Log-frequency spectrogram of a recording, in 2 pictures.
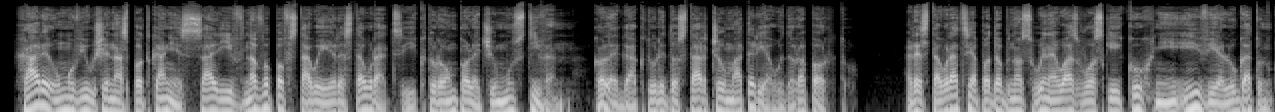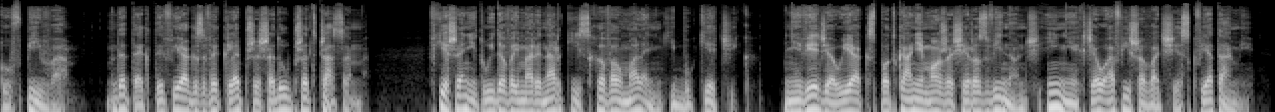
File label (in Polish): audiobook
